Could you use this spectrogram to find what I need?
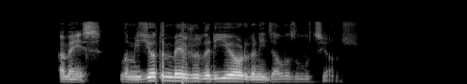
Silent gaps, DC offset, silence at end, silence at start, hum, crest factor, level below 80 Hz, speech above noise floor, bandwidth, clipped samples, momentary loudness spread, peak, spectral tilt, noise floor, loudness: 1.04-1.18 s; under 0.1%; 1.4 s; 0.6 s; none; 18 dB; -56 dBFS; over 72 dB; 7.8 kHz; under 0.1%; 19 LU; -2 dBFS; -5.5 dB/octave; under -90 dBFS; -17 LUFS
